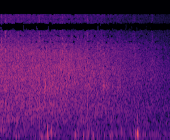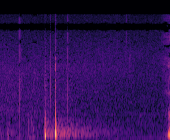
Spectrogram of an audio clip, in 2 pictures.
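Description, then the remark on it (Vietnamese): A crowd applauds in a dense, rain-like patter that slowly thins and fades, ending with a few scattered final claps before silence. No one speaks. The applause is at a Buddhist assembly, inviting a monk to share his talk. “xin vị dành tràng tay để lắng nghe sự chia sẻ của đại đức thiện an”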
